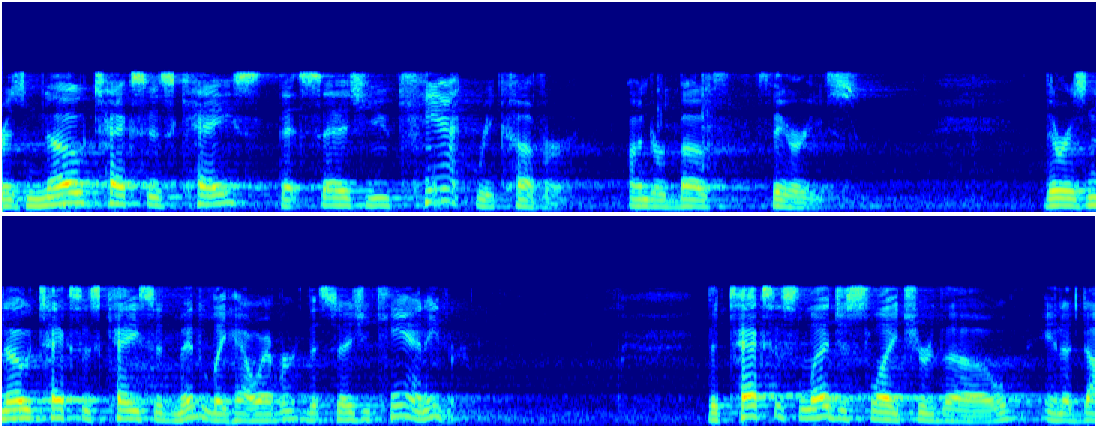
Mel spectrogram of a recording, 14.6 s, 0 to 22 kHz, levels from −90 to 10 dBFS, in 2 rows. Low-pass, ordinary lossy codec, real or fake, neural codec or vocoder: 5.4 kHz; Opus, 64 kbps; real; none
